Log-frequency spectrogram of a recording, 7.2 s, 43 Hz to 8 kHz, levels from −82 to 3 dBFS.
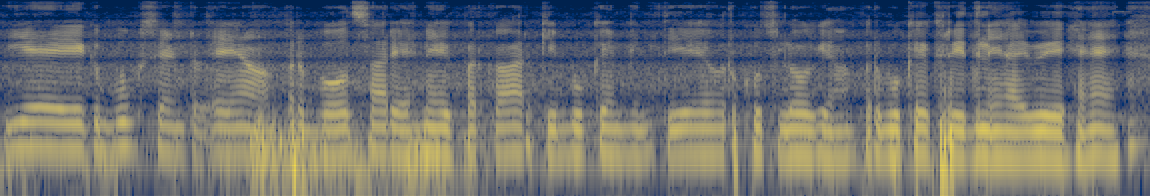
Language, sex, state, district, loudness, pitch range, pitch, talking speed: Hindi, male, Rajasthan, Bikaner, -19 LUFS, 125-135 Hz, 130 Hz, 210 wpm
